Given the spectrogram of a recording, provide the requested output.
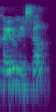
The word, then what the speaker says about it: Khyrunnisa: all right yeah yeah so my name is hiro nisa it's a little difficult to pronounce in fact manali was i think practicing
